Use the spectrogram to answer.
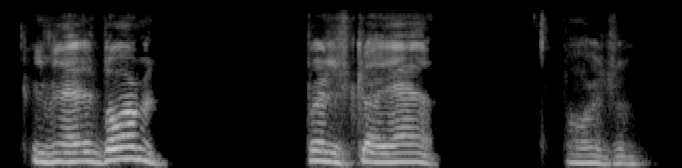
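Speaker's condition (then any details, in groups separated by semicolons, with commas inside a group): Parkinson's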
